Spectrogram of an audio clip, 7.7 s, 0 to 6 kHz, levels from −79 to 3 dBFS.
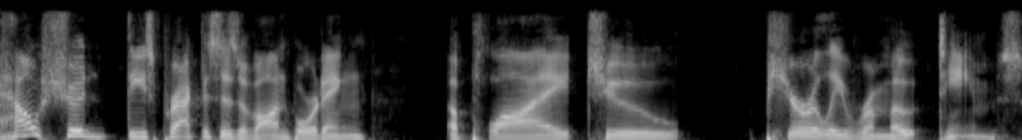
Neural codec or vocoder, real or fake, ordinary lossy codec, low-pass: codec, 16 kHz, 4.8 kbps, FACodec; fake; MP3, 48 kbps; 5.4 kHz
